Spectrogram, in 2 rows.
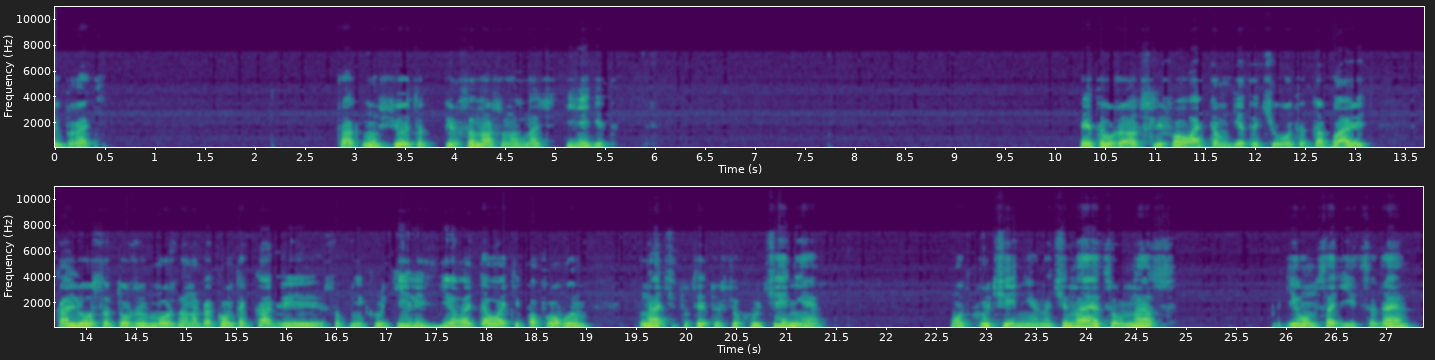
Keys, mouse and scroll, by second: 0.6-2.3 middle drag, 3.6 middle click, 6.0 click, 8.0-14.2 drag, 19.4 click, 21.7 click, 22.8 click, 25.6-27.3 drag.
